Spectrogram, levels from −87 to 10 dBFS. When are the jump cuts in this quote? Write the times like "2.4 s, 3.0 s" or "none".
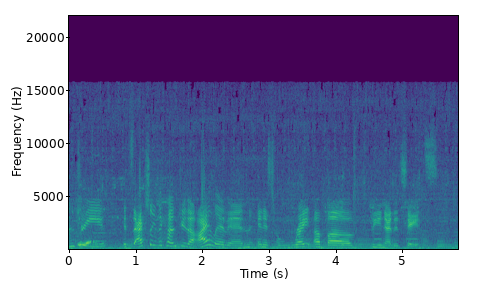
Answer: none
